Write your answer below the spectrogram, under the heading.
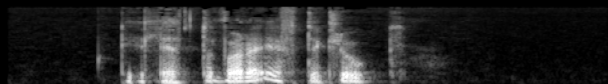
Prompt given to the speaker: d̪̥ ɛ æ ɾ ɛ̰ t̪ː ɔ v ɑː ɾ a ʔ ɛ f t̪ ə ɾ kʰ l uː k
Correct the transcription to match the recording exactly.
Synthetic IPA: d̪̥ ɛ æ ɭ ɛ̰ t̪ː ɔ v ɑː ɾ a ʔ ɛ f t̪ ə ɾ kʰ l uː k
